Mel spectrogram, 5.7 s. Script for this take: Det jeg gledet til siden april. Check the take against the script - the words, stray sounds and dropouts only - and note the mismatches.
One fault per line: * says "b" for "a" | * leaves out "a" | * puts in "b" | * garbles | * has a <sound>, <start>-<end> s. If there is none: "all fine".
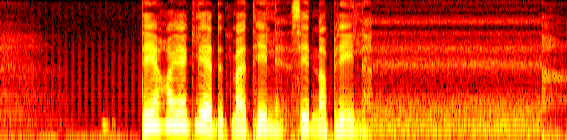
* puts in "har"
* puts in "meg"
